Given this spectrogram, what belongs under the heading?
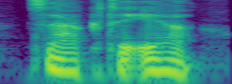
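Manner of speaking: ordinary delivery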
